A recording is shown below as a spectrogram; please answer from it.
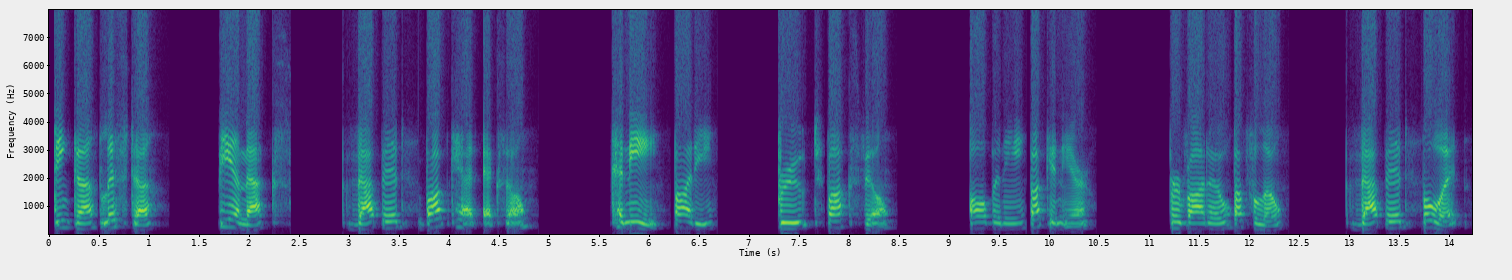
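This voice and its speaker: Through a police radio filter, a video game actress playing a dispatcher reads out car makes and models one clipped word at a time. She speaks slowly with frequent pauses in a mid-range, fairly bright voice, detached and procedural, on a low-quality recording.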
